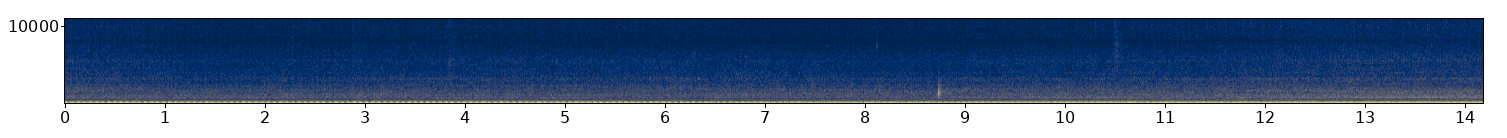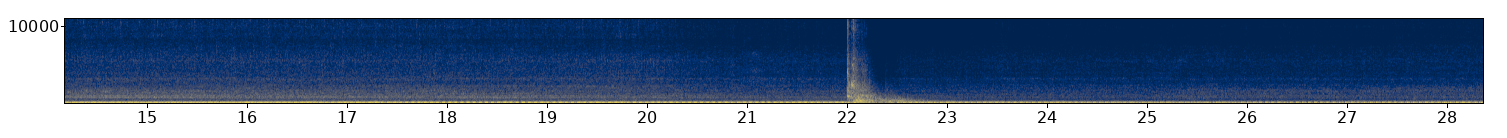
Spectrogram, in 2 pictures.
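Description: Ford Raptor's twin-turbo 3.5-litre EcoBoost V6, swapped into an old pickup, idling steadily with a low, even hum. A single short thump falls about three-quarters of the way through.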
